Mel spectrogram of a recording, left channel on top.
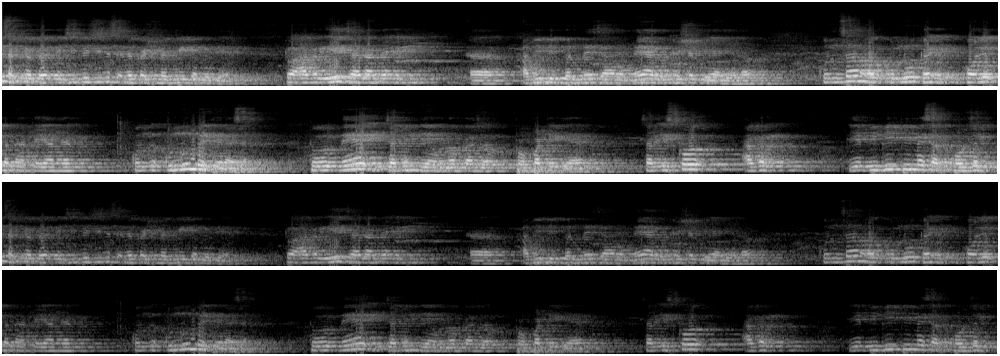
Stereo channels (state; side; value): quieter; right; 12.9 dB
